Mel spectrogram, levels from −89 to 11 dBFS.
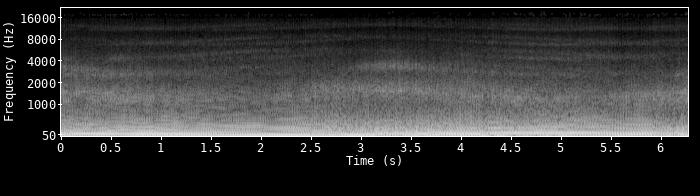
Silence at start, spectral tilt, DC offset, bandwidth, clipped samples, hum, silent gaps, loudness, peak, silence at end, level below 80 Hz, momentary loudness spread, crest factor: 0 s; -10 dB/octave; under 0.1%; 3.8 kHz; under 0.1%; none; none; -11 LUFS; -2 dBFS; 0 s; -10 dBFS; 3 LU; 6 dB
